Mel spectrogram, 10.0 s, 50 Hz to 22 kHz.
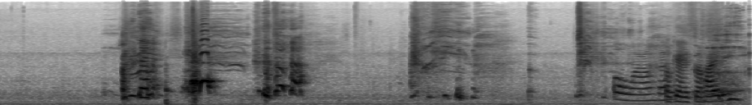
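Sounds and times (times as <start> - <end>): people laughing and squealing: 1.7 - 3.2.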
